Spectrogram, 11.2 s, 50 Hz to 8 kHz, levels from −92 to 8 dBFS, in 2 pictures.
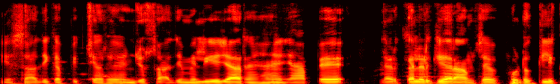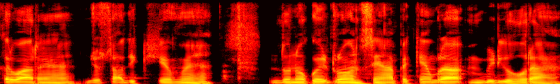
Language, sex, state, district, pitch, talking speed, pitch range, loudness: Hindi, male, Bihar, Jahanabad, 100 Hz, 205 wpm, 100-105 Hz, -22 LUFS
